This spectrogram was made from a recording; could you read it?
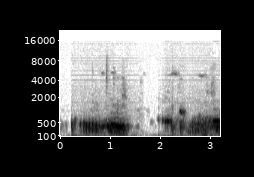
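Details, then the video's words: Pigeon cooing in two bouts: low, rolling, throaty coos run for over a second, then a short pause before a second purring bout resumes. Indoor setting, no other clear sounds. "pigeon call and sound effect,কবুতরের ডাক।"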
